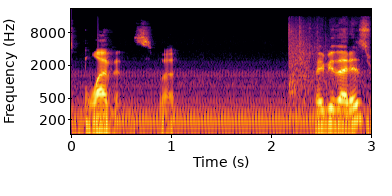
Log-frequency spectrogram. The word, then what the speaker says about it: Blevins: name blevins i know how to pronounce it and it's blevonne to be fair it'd be pretty hard to mispronounce blevins but maybe that is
